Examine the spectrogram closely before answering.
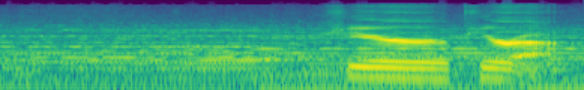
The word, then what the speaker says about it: Prryha: How do you pronounce her name? P-Y-R-R-A? Prryha.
